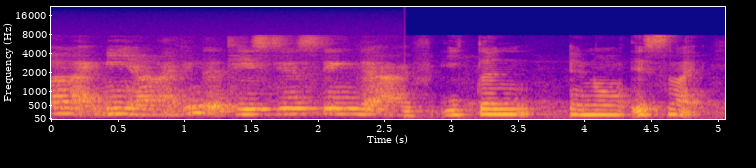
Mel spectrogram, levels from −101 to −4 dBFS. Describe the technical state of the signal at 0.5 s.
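Roomy, hollow speech with thin bass, about 5 dB quieter than later, and room noise roughly 25 dB below the voice. This is likely a switch to a distant microphone, already under way when the clip begins and lasting until 2.66 s, where the close pickup abruptly returns.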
